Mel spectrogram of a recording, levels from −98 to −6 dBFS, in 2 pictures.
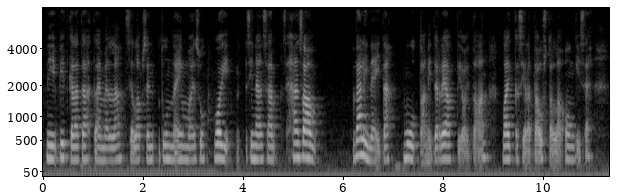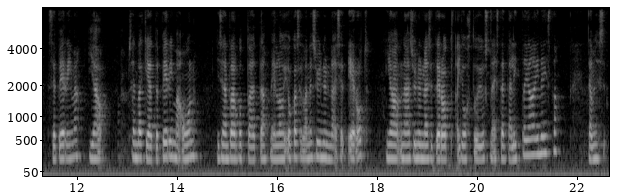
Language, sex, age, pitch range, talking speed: Finnish, female, 20-39, 200-225 Hz, 120 wpm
